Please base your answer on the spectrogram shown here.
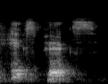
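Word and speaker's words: HCPCS: will be using CPT the hcpc is pronounced Hicks picks and Revenue um so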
